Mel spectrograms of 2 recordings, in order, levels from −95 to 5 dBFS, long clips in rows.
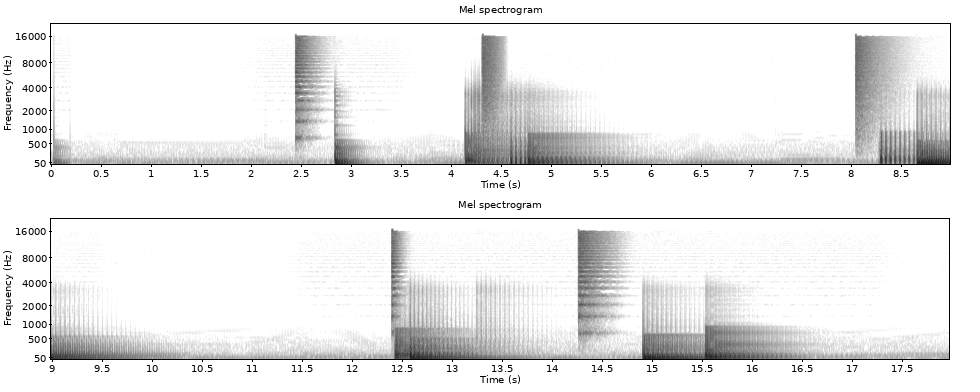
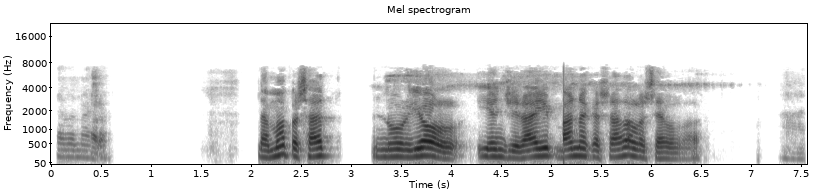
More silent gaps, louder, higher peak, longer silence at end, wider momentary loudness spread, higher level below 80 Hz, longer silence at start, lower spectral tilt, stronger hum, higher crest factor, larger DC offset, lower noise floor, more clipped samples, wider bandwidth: second, none vs 0.65-1.14 s, 1.26-1.47 s, 1.94-2.04 s, 2.98-3.10 s; second, -24 LUFS vs -16 LUFS; about the same, -4 dBFS vs -2 dBFS; first, 1.75 s vs 1.1 s; about the same, 21 LU vs 22 LU; first, -28 dBFS vs -58 dBFS; about the same, 0 s vs 0.05 s; second, -4 dB/octave vs -6 dB/octave; neither; about the same, 22 dB vs 18 dB; neither; about the same, -67 dBFS vs -69 dBFS; neither; first, 16 kHz vs 7.4 kHz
